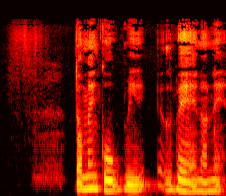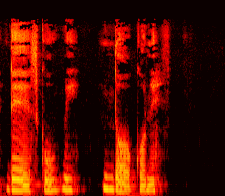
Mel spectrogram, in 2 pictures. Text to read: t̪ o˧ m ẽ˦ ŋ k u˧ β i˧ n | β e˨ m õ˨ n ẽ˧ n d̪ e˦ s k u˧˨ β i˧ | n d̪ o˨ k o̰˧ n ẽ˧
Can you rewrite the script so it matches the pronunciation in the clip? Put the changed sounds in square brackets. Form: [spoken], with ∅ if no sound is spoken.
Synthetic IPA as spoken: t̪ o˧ m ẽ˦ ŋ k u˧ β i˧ [∅] | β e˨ [n] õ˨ n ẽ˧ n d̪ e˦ s k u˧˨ β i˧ | n d̪ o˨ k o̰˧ n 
